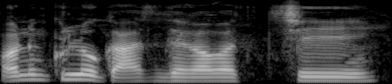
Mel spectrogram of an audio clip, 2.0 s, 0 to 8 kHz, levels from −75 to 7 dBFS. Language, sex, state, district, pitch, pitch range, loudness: Bengali, male, West Bengal, Alipurduar, 135 Hz, 130-150 Hz, -19 LUFS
